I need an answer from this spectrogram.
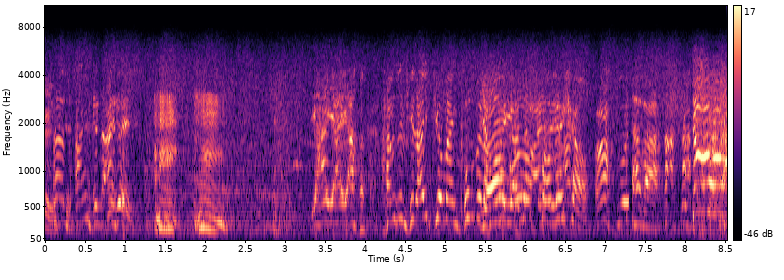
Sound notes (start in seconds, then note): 1.8 clears throat; 3.2 speaking in German; 7.8 yelling & commotion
